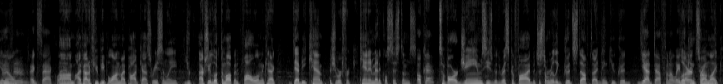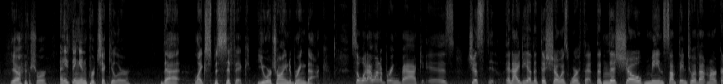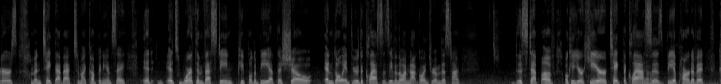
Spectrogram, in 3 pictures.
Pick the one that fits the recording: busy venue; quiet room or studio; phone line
busy venue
